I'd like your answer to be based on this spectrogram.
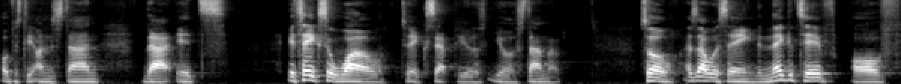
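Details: Adult man who stammers with pure blocks, unable to produce even the first sound of a word, and who substitutes words to hide blocks; stuttering (blocks).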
